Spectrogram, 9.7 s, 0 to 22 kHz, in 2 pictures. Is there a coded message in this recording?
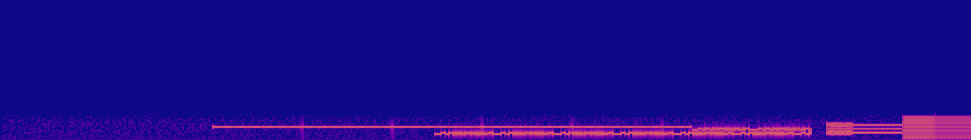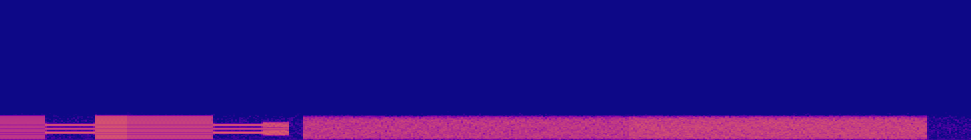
Yes: dial-up modem handshake (V.34 or later) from 1.1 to 9.5 s, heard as a whistle, warbles, then hiss, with hum.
